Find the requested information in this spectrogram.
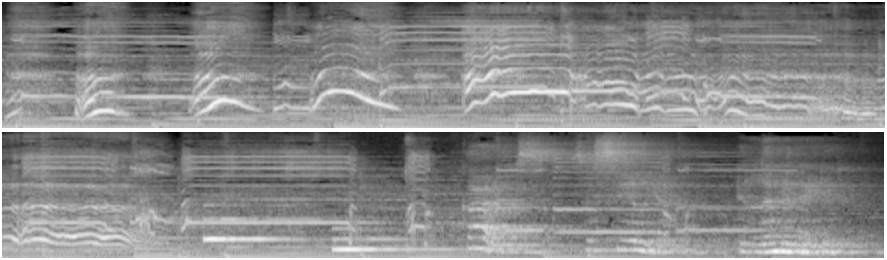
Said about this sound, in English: That was a screaming chicken toy, in case you had it on your bingo card.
